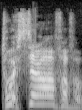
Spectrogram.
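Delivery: put-on very high-pitched, gruff old-man voice. Describing someone yelling from the crowd during an arm bar: gruff old man voice. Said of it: "There's always an old man gruff voice".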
